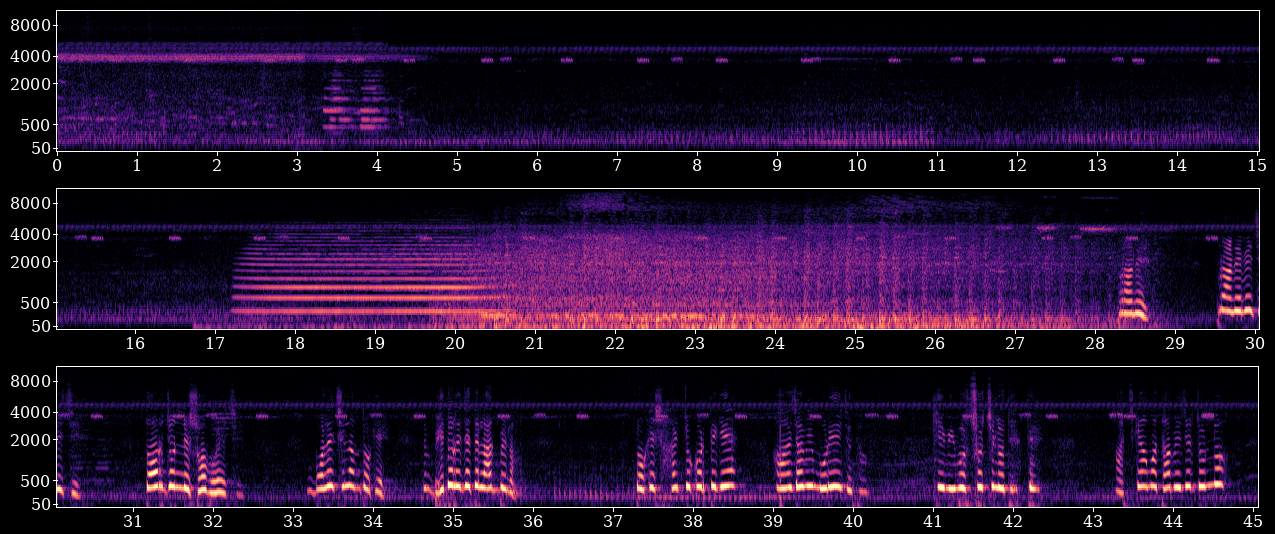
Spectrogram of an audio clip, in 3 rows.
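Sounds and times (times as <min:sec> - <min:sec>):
crickets chirping: 0:00.0 - 0:45.0
train horn: 0:03.1 - 0:04.6, 0:17.1 - 0:21.0
train wheels rumbling: 0:12.6 - 0:30.3, 0:31.0 - 0:43.6.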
